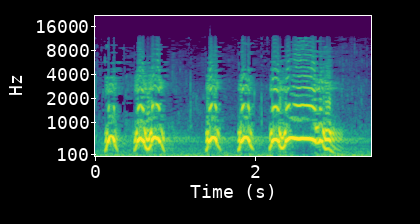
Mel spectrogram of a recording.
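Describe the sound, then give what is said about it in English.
A barred owl in a bayou hoots in a rhythmic series: a short hoot, a doubled one, two more single hoots, then a long drawn-out call that slurs downward at the end. The hoots are loud and mid-pitched, with no talking. “Wait a bit, see if he hoots. It could be a barred owl or a Yankee ornithologist in the bayou calling in the owls.”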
